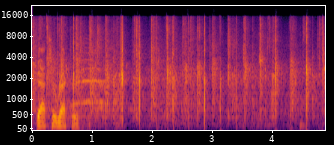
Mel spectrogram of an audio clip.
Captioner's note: applause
